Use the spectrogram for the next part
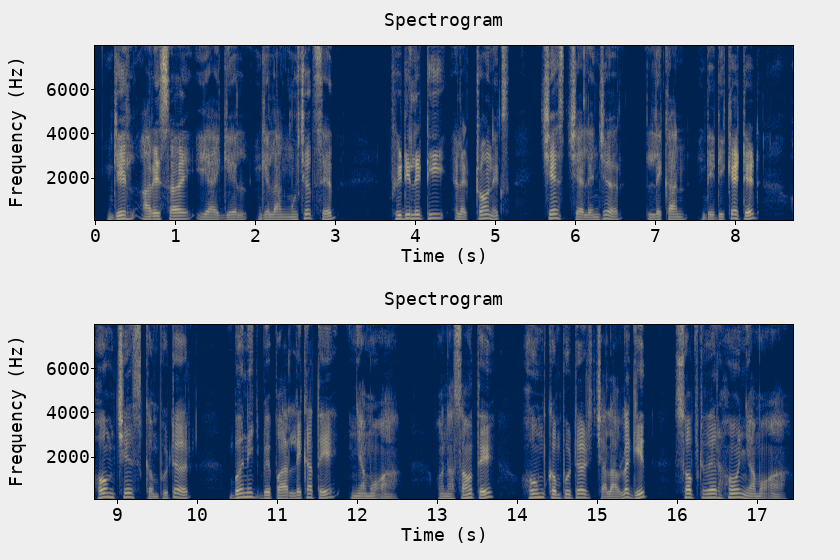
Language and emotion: Santali, neutral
